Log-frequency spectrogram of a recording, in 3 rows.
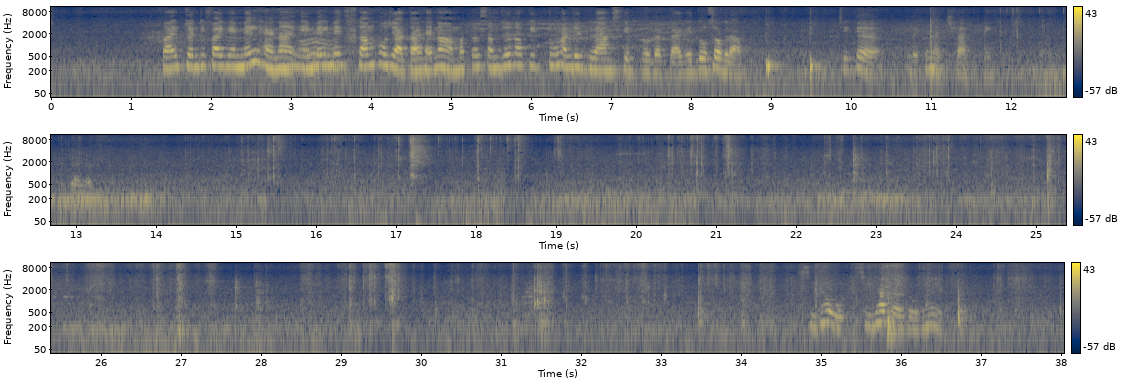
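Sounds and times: tape ripping: 14.3s - 27.6s, 28.5s - 38.0s
knife slitting packing tape: 14.9s - 18.7s, 28.6s - 35.2s.

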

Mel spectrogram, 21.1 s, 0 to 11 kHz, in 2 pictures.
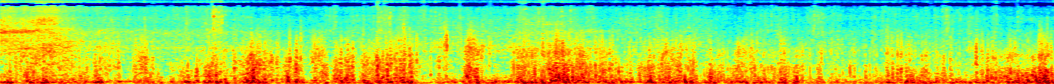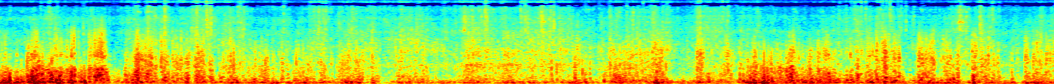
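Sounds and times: motorbike engine: 0.0s - 21.0s
tyres rumbling over cobblestones: 0.0s - 21.0s
wind buffeting microphone: 0.0s - 21.0s.

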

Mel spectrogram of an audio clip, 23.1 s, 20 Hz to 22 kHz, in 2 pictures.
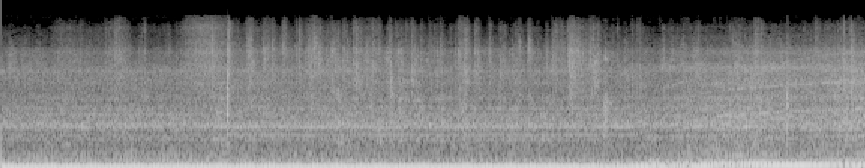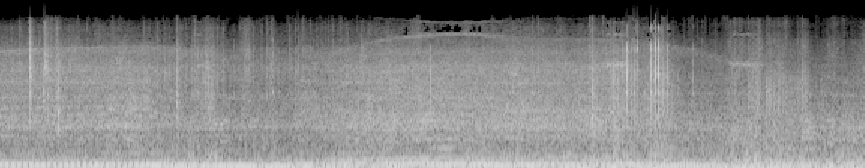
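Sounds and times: bus engine running: 0.0s - 23.0s.

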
